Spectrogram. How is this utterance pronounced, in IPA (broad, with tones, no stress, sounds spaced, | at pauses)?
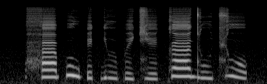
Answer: h aː˧ p o˥˨ w ʔ e˧˩ t̚ j ɯː˧˩ p e˩ t͡ɕ eː˩ k aː˧ d uː˩ t͡ɕ o˥˨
